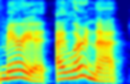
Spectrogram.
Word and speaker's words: Marriott: It's Marriott rhymes with chariot.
